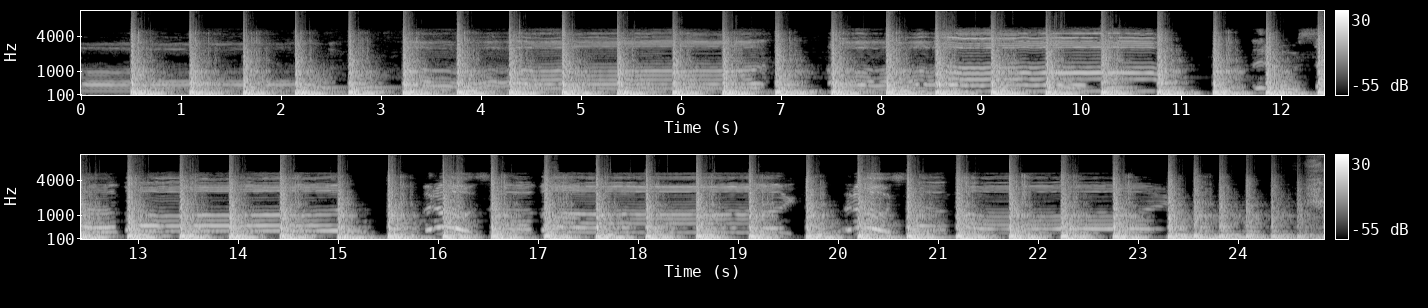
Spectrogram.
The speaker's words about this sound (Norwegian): Altså. altså stakkars mann som sitter oppe i høyblokka på Tempe og sitter med tromma si. Det er jo helt, helt krise.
